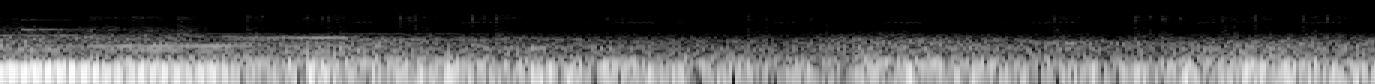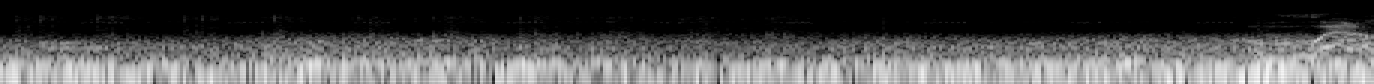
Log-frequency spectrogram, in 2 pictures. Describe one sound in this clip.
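Footsteps thud steadily on hard ground and wooden stairs.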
